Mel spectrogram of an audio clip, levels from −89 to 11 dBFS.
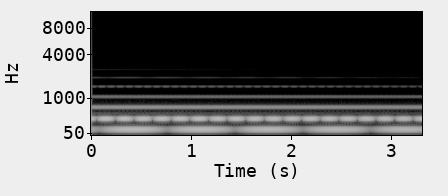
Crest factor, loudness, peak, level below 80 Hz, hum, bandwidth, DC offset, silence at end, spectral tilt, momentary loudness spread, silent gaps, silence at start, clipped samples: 10 dB; -21 LUFS; -10 dBFS; -72 dBFS; none; 1.6 kHz; under 0.1%; 0 s; -17.5 dB/octave; 3 LU; none; 0 s; under 0.1%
